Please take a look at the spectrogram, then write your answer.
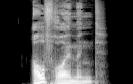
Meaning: present participle of aufräumen
- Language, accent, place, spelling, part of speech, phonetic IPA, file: German, Germany, Berlin, aufräumend, verb, [ˈaʊ̯fˌʁɔɪ̯mənt], De-aufräumend.ogg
